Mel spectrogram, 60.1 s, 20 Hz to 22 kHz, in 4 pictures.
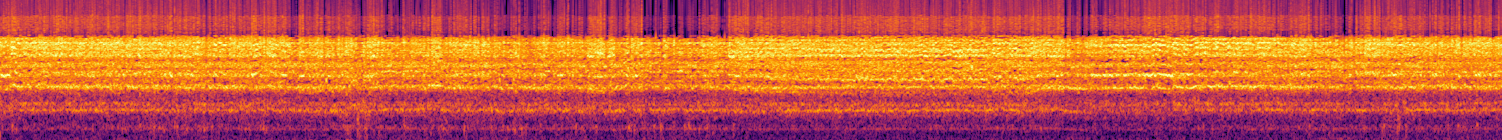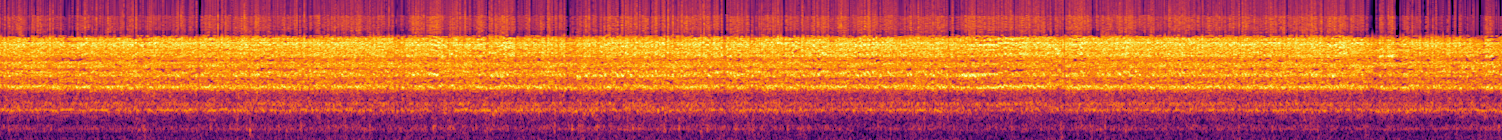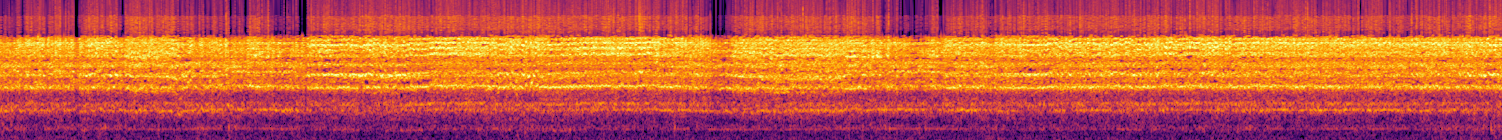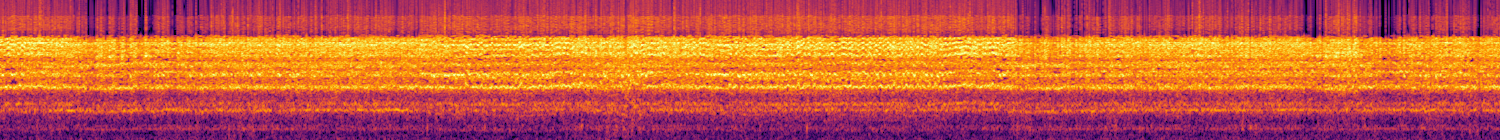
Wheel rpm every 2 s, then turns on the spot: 240, 230, 230, 230, 210, 210, 230, 230, 240, 230, 230, 230, 230, 230, 230, 230, 220, 220, 230, 220, 230, 230, 230, 230, 230, 220, 210, 220, 230, 230.
none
